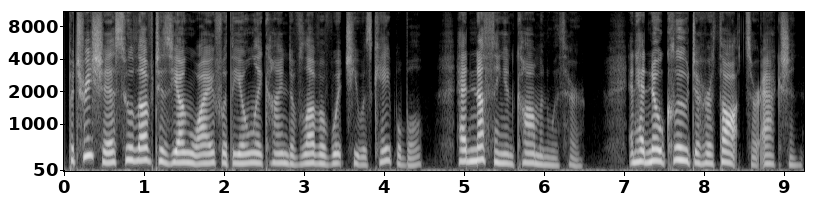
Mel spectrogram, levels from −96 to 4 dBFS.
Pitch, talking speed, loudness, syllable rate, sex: 195 Hz, 205 wpm, -19 LUFS, 5.0 syllables/s, female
